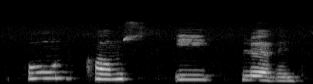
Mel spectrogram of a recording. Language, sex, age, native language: Icelandic, female, 8, Icelandic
